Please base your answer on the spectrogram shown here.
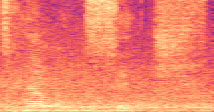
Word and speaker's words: Talansich: Okay, so it's Paul Talansich. That's how we pronounce it, okay?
